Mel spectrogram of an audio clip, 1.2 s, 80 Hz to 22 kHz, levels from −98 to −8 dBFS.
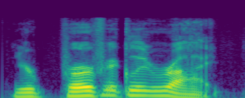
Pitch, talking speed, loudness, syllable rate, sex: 130 Hz, 145 wpm, -17 LUFS, 5.7 syllables/s, male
